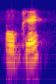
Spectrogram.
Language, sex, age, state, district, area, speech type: Gujarati, male, 30-45, Gujarat, Morbi, urban, conversation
